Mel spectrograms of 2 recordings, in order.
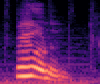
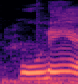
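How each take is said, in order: First: It is one syllable, like 'pyoon'. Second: It is two syllables, like 'poo-neh'. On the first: An outsider mispronounced the city's name. The speaker calls it wrong. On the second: This is how locals say the city's name. The speaker calls it right.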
